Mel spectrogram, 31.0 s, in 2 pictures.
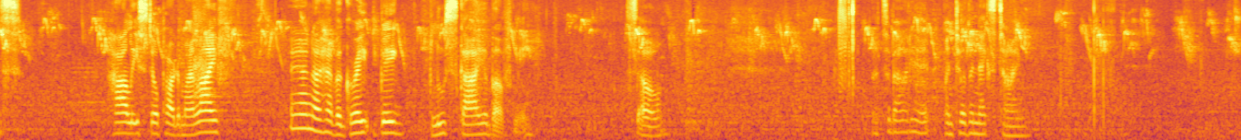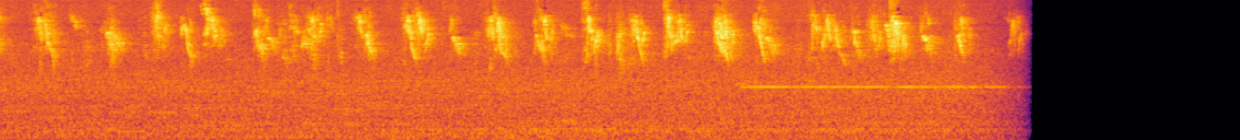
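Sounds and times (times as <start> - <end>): small birds chirping: 0.0 - 28.4
faint steady tone: 24.1 - 28.4.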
